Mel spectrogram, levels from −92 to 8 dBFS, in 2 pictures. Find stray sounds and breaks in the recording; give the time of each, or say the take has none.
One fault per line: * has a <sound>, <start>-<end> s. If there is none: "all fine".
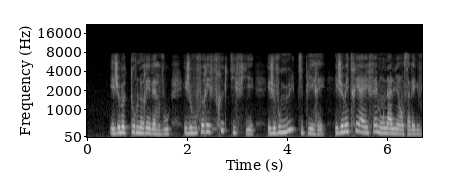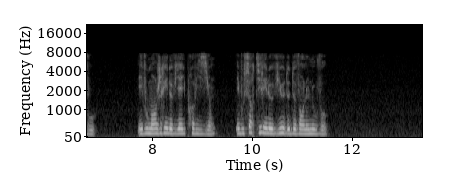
all fine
